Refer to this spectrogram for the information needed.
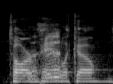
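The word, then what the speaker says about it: Tar-Pamlico: Tarpamlico, is that where you're going? – That's it.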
